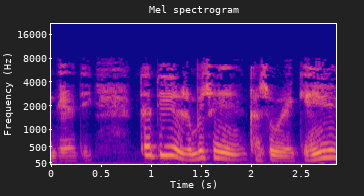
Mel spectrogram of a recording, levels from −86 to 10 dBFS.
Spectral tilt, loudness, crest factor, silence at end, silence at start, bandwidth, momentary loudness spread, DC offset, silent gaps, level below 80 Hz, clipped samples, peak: -3 dB/octave; -22 LUFS; 16 dB; 0 s; 0 s; 8.4 kHz; 13 LU; 0.1%; none; -64 dBFS; under 0.1%; -8 dBFS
